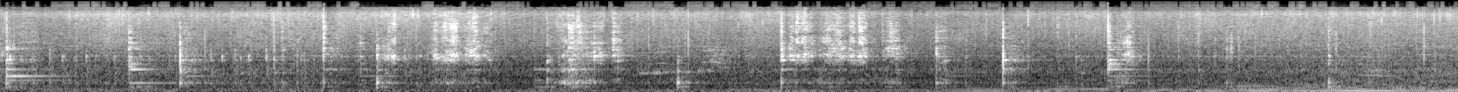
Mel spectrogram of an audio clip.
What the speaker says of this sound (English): let this fry up for like about a minute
